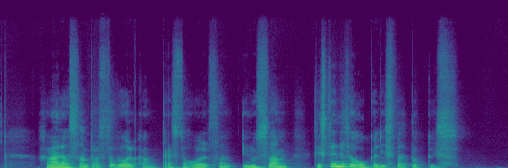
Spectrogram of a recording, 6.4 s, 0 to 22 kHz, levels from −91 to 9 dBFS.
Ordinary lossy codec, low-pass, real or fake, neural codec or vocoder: none; 19.8 kHz; fake; codec, 44.1 kHz, 2.6 kbps, DAC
